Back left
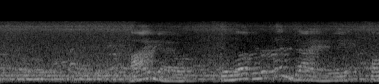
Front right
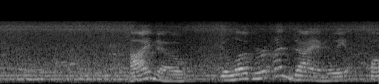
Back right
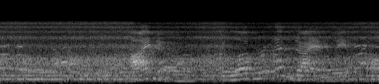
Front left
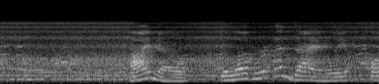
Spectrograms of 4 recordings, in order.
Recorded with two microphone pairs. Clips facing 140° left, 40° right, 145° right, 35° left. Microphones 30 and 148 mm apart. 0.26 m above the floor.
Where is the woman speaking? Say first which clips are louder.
Front right 7 dB, front left 7 dB; 5° right, 6 m.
